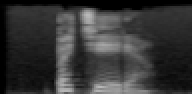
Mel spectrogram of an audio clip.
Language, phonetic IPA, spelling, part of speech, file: Russian, [pɐˈtʲerʲə], потеря, noun, Ru-потеря.ogg
- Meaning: 1. loss (something lost) 2. casualty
